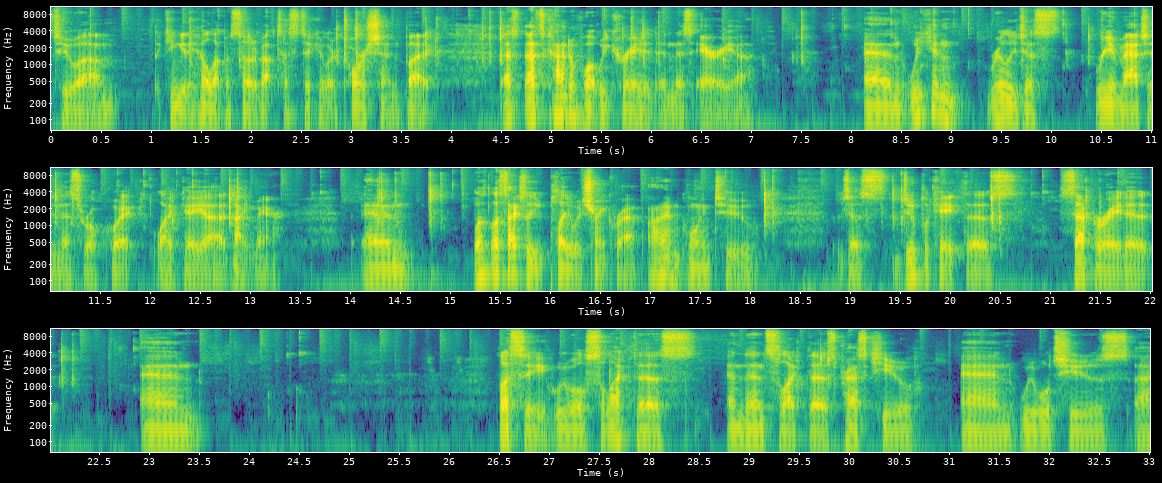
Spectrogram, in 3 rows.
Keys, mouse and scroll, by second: 1.2 1, 1.5 click, 2.8 g, 3.0 g, 4.0 click, 4.2 g, 4.4 g, 4.9 click, 5.4 click, 5.6 g, 5.8 g, 6.2 click, 7.3 g, 7.8 right click, 8.2 shift+middle click, 8.7 KP_Decimal, 8.9 scroll up 1, 9.0 middle click, 9.3-9.8 scroll down 1, 9.8 middle click, 10.3 a, 10.5 middle click, 11.0 alt+a, 11.3-11.6 scroll down 1, 11.6 middle click, 12.7 3, 13.6 click, 14.3 alt+a, 14.7 c, 14.9-16.0 scroll down 6, 15.7-17.9 drag, 19.4 shift+d, 19.7 right click, 20.3 p, 20.8 click, 21.5 click, 22.1 g, 22.7 right click, 24.3 click, 27.4 shift+click, 29.6 q.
